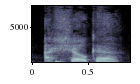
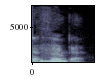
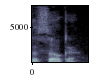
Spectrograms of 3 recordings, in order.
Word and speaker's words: Ahsoka: doing good thanks um so I'm watching Ashoka you mean Ahsoka is that how you pronounce it yeah it's Ahsoka they say it a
